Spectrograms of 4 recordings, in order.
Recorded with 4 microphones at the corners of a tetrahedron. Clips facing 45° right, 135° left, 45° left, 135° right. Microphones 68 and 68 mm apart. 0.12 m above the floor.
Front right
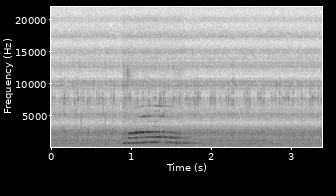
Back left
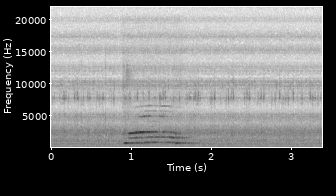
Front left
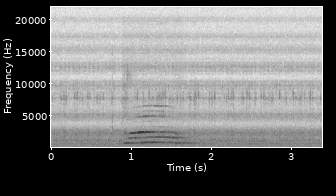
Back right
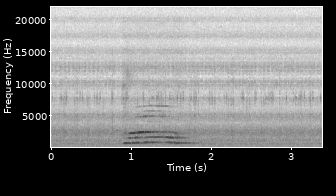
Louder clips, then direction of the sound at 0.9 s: Even, even; 70° right.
